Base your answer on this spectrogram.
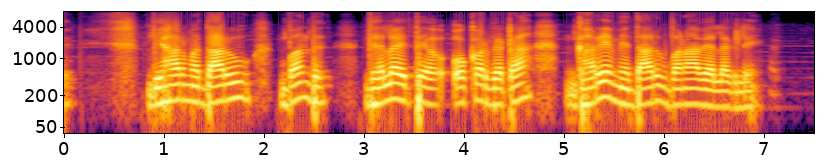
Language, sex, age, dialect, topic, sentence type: Maithili, male, 18-24, Bajjika, agriculture, statement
